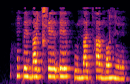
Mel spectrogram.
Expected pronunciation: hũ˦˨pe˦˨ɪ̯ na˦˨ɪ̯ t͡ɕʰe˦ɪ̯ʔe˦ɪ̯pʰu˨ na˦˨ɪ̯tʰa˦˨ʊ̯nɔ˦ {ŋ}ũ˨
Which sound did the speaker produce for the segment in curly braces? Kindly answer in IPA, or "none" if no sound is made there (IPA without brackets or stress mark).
ɲ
